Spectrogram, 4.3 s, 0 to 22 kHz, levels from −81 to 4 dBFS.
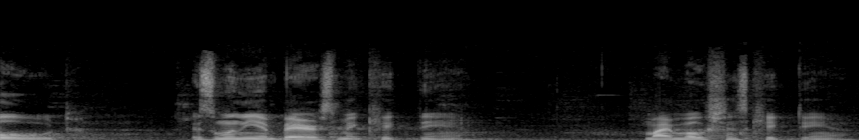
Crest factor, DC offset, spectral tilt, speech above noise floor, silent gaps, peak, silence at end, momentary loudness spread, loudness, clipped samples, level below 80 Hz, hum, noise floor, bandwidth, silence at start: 24 dB; under 0.1%; -3.5 dB/octave; 27 dB; none; -10 dBFS; 0 s; 18 LU; -31 LUFS; under 0.1%; -64 dBFS; none; -58 dBFS; 15.5 kHz; 0 s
